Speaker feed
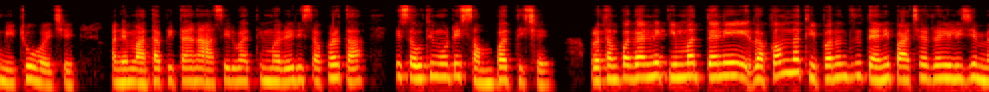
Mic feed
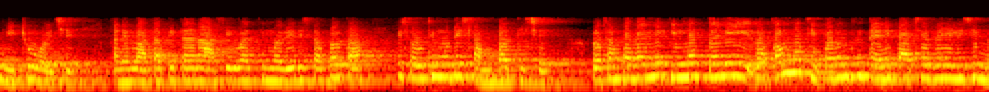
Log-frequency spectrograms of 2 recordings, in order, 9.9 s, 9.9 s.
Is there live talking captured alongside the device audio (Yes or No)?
No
